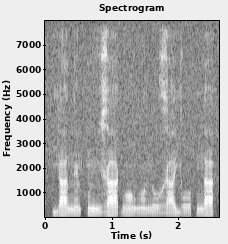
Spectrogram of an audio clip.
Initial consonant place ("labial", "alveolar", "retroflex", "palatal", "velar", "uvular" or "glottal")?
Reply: palatal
